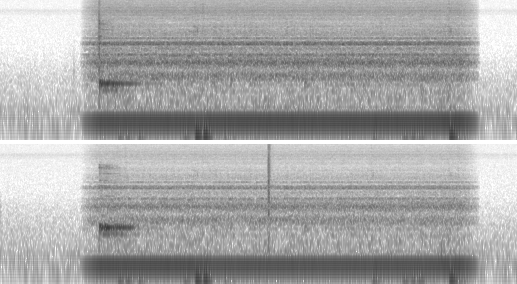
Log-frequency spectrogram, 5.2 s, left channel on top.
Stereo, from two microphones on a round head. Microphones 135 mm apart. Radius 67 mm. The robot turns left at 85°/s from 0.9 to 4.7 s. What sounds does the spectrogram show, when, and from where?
1.0 s a cowbell: 25° left (ahead or behind), 3.5 m; by 1.2 s 50° left (ahead or behind), 3.5 m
